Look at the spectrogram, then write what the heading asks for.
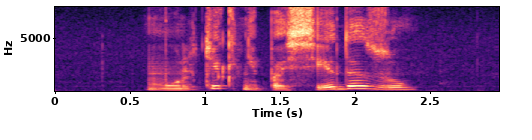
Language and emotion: Russian, neutral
